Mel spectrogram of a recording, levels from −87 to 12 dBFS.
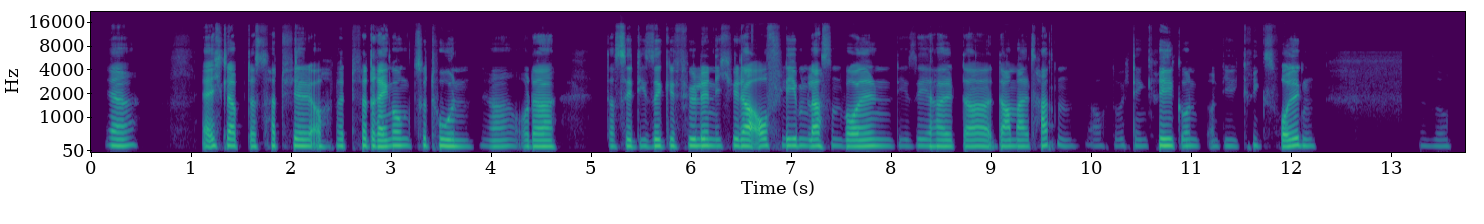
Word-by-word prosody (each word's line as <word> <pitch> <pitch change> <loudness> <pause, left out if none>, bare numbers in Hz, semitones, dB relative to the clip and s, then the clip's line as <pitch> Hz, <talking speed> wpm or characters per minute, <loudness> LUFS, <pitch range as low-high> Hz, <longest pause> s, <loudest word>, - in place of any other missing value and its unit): Ja. 195 +1 0 0.6
Ah, 165 - +1
ich 185 - 0
glaube, 185 -2 +2
das 175 -1 -6
hat 190 -2 -3
viel 185 -1 +2
auch 180 -4 -5
mit 185 -2 -5
Verdrängung 190 0 +3
zu 200 - -4
tun, 175 -1 +1
ja. 180 -1 -8
Oder, 175 -1 +1 0.5
dass 180 -2 -5
sie 180 - +2
diese 180 +2 0
Gefühle 190 +2 +1
nicht 185 -1 -7
wieder 185 -2 +6
aufleben 195 0 0
lassen 185 0 +1
wollen, 180 +1 +1
die 185 -1 -19
sie 185 0 -6
halt 175 -1 0
da 175 0 +1
damals 180 +1 -1
hatten, 190 -2 -4
auch 185 -1 -25
durch 185 +1 -23
den 185 +1 -13
Krieg 195 0 +2
und 185 -1 -7
und 175 0 -19
die 185 -1 -13
Kriegsfolgen. 185 +1 -1 1.1
Also 180 -1 -22
185 Hz, 165 wpm, -25 LUFS, 175-190 Hz, 1.1 s, wieder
